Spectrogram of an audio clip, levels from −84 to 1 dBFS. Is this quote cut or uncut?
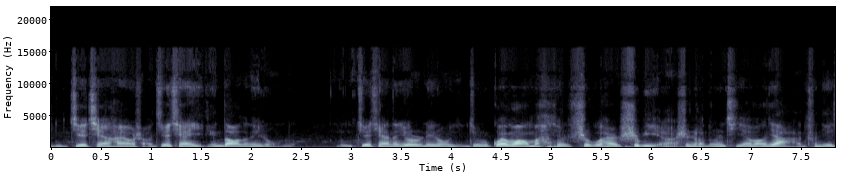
uncut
